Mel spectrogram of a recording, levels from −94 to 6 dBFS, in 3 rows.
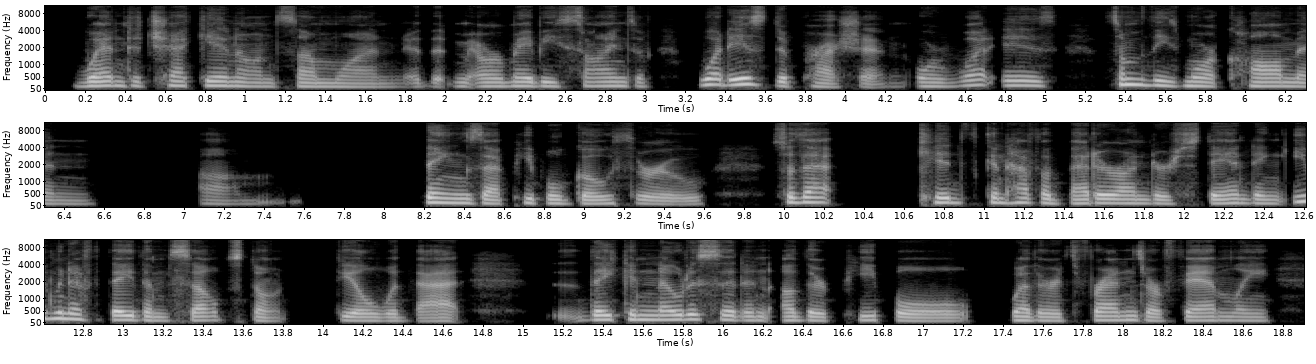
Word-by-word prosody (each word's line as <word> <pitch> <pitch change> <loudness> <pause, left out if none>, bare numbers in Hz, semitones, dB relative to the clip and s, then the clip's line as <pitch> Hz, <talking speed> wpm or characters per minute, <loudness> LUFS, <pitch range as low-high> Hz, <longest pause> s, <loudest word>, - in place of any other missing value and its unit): when 170 +2 +3
to 170 - -5
check 175 +1 -4
in 175 -1 +2
on 150 -3 -4
someone, 135 -3 -6
uh, - - -10
the, 150 +1 -9
or 155 0 -1
maybe 160 -1 +1
signs 165 +1 -4
of 155 - -8 0.2
what 215 -1 +4
is 225 0 +7
depression 140 - -6
or 155 -2 -3
what 190 +6 -4
is 180 -2 -1 0.3
some 225 - +5
of 210 - +1
these 180 -3 0
more 165 -2 +2
common, 145 -5 -3 0.5
um, 135 +7 -16 0.7
things 175 -3 +5
that 145 -3 +1
people 155 -3 -1
go 140 +1 0
through 125 -4 -3 0.3
so 190 - +2
that 190 -2 +2 0.4
kids 180 -2 +2
can 185 - 0
have 180 -1 -2
a - - +5
better 155 +2 +4
understanding 155 +1 -1
even 225 0 +4
if 175 -4 0
they 170 0 +7
themselves 150 +1 -1
don't 130 -3 -5 0.2
deal 140 -2 +2
with 135 0 -4
that. 125 - 0 0.5
They 175 0 +3
can 180 0 +2
notice 180 +2 +4
it 170 -3 +3
in 150 -1 -2
other 150 -1 +1
people, 135 -5 -1 0.2
whether 145 -3 +1
it's 135 - -5
friends 160 0 +1
or 140 - +1
family, 145 -1 -2
155 Hz, 180 wpm, -24 LUFS, 140-170 Hz, 0.7 s, is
